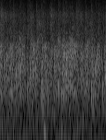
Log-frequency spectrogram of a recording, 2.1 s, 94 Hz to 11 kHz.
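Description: An audience in a hall claps steadily and evenly for a contestant at the 2014 BOSL Mad About Math Championship, a dense sustained round of applause with no voices on top.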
